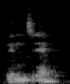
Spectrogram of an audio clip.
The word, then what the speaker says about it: Eunjae: Yes, it's very hard to write down my name in English alphabet, but anyway, my name is pronounced Eunjae.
